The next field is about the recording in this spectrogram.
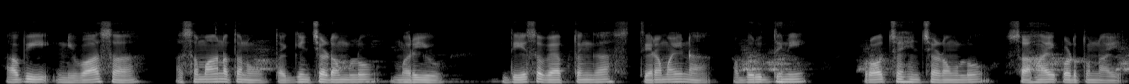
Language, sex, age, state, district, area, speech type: Telugu, male, 45-60, Andhra Pradesh, East Godavari, rural, spontaneous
